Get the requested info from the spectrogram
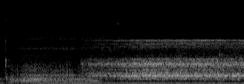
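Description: A hiss that swells into a steady, held tone about a second in, growing louder: a sound from the LEGO stop-motion film's soundtrack playing back on the screen.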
